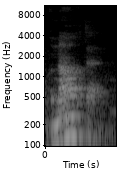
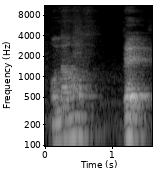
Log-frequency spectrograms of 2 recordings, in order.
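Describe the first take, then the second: First: The word 'that' is weak and barely audible. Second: The word 'that' is fully and clearly pronounced. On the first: The speaker calls it right. "있는 듯 없는 듯" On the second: The speaker calls it wrong. "이렇게 하면 안 돼요"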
